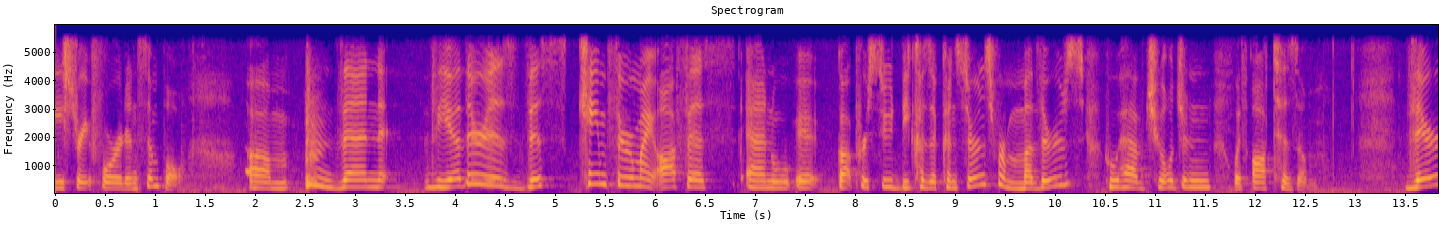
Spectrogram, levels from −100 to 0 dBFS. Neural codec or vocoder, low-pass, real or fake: none; 5.4 kHz; real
